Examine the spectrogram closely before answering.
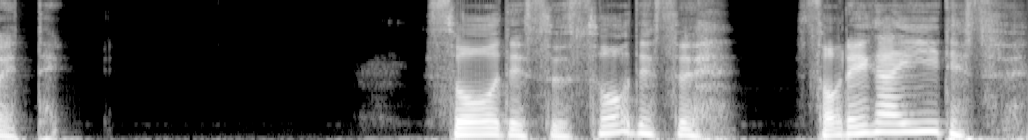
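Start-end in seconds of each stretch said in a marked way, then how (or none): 2.1-5.0 high, eager wife chiming in; eager young wife. Acted. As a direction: chime in brightly, higher and quicker. (高い声で熱心に賛成する嫁)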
